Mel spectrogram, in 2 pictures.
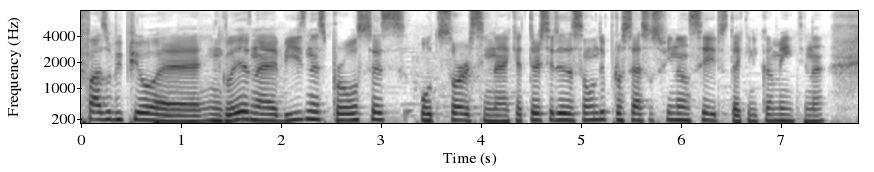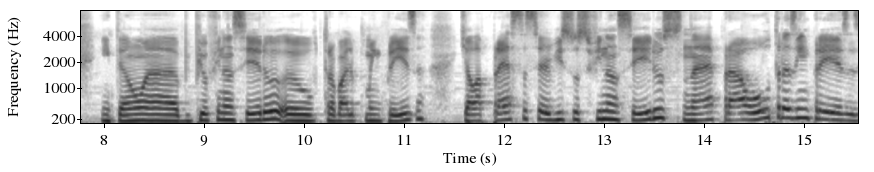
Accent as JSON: {"language": "Portuguese", "town": "Xanxerê", "region": "Santa Catarina", "country": "Brazil", "tie": "born or raised there", "also_born_or_lived": "São Domingos / Caxias do Sul / Erechim", "moved": "as an adult", "lives_now": "Chapecó, Brazil", "said": "Aí voltei pra Xanxerê e cresci minha vida inteira ali"}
